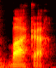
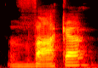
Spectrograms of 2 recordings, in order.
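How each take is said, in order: First: The word starts with a soft B-like sound. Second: The word starts with a hard V sound. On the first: The speaker calls it right. "You would more commonly hear this pronounced as vaca" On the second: The speaker calls it wrong. "you really wouldn't say it with the hard V"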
